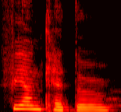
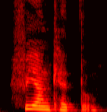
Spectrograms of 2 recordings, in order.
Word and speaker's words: fianchetto: It's pronounced fianchetto, because I had this disagreement with an actual Italian who pronounced it fianchetto, and then I told them no, it's fianchetto, because that's how I pronounced it my entire life.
